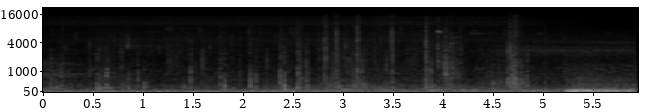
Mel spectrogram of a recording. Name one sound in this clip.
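Hands and feet clank on a metal ladder while climbing.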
